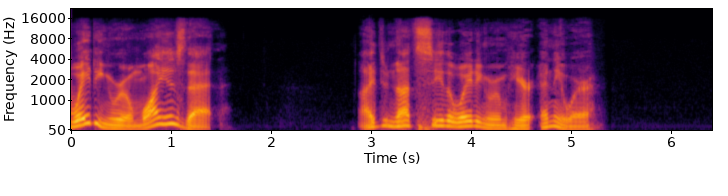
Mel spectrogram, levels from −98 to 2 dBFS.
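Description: At 5.33 s, just after "waiting room here anywhere", the speech briefly turns into a held, fading sound before snapping forward at 5.41 s with a small piece of the utterance gone. This is a burst of packet loss: several consecutive packets never arrived in time, so the receiver stretched the last sound it had for about 60 ms, lowering it as it went, then resumed later in the stream with about 60 ms of speech missing.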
